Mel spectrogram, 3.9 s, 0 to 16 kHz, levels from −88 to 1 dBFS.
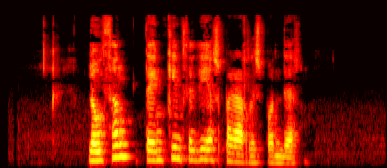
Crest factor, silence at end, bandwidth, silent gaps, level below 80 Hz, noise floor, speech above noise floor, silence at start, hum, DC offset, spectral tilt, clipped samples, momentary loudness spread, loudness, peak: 22 dB; 0.9 s; 11.5 kHz; none; -76 dBFS; -65 dBFS; 43 dB; 0.5 s; none; under 0.1%; -3.5 dB/octave; under 0.1%; 20 LU; -22 LUFS; -4 dBFS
